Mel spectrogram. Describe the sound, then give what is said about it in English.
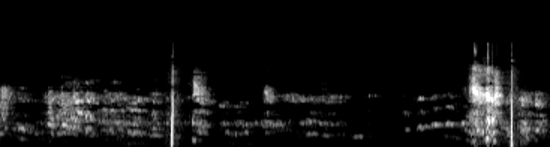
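A single sharp, loud sneeze bursts out near the end, following several seconds of indistinct speaking voices and a brief click earlier on. “God bless you.”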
